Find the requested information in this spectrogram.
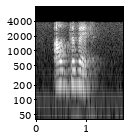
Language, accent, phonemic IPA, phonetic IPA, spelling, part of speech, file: Armenian, Eastern Armenian, /ɑzdˈvel/, [ɑzdvél], ազդվել, verb, Hy-ազդվել.ogg
- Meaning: 1. mediopassive of ազդել (azdel) 2. to be felt, touched, moved (of emotions) 3. to take into account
